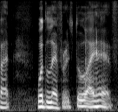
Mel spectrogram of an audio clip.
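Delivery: attempted put-on Ukrainian accent. After a failed first try, the speaker retries the line as Volodymyr with a Ukrainian accent. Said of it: "That was a little better".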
